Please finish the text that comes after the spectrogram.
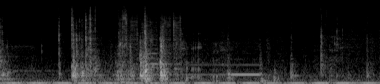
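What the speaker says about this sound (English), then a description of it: "We're gonna pivot and sew right off that corner." A sewing machine stitches a corner of cuddle and minky binding, with a short burst of stitching, a pause and a pivot, then brief clicks and a thin tone over a low motor hum, close up.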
